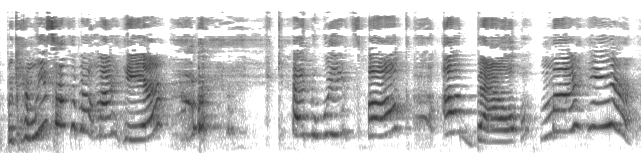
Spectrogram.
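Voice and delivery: can we please talk about this; mock-despairing question; exasperated. Real, not acted. Exasperated complaint about hair.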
